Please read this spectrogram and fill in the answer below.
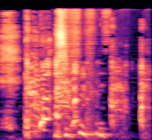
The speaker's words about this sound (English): I'm keeping it in right now. I got like a crazy cough right now. I decided to give it to you because I'm dying over here.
